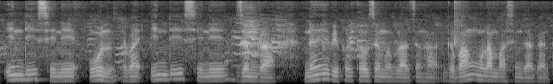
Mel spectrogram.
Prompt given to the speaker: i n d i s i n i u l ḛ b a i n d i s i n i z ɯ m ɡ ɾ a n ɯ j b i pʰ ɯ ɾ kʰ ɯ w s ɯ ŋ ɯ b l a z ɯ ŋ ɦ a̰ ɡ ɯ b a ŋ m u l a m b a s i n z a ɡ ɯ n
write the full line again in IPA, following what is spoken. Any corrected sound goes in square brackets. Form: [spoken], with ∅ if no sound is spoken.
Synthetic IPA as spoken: i n d i s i n i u l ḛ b a i n d i s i n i z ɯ m ɡ ɾ a n ɯ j b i pʰ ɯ ɾ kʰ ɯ w [z] ɯ [m] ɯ b l a z ɯ ŋ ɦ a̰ ɡ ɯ b a ŋ m u l a m b a s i n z a ɡ ɯ n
